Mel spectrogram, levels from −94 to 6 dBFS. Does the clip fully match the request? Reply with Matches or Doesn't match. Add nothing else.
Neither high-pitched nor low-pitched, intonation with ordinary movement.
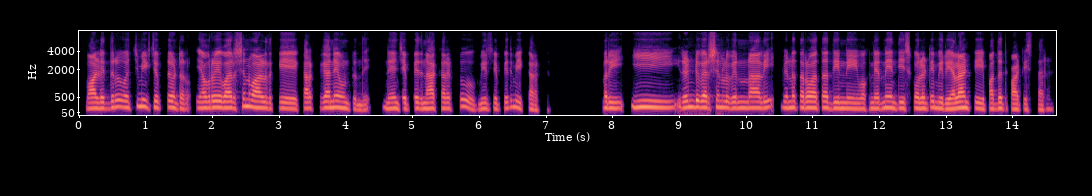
Doesn't match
